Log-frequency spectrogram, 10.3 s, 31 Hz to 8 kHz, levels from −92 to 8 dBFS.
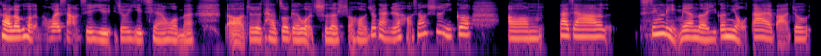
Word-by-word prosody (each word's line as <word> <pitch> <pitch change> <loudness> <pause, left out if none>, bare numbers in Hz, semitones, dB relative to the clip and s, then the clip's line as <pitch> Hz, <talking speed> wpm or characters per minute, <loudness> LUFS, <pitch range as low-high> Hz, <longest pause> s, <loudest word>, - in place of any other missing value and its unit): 她 200 - +11
都 195 0 +6
可 205 -4 +1
能 - - -20
会 190 0 +2
想 190 0 -2
起 180 -3 -1
以 155 -3 0
就 175 - -4
以 160 -3 -3
前 155 -1 -2
我 160 -2 -1
们， 75 - -3 0.4
呃， - - +2
就 170 - -5
是 165 -1 +2
她 170 +1 -2
做 170 +3 0
给 160 -1 0
我 155 -2 +2
吃 160 - -3
的 150 -2 +2
时 155 - -8
候， 155 -2 -4
就 255 - 0
感 225 -8 -1
觉 170 +3 -1
好 - - -7
像 265 +3 -2
是 320 -1 -3
一 230 - -1
个， 260 +3 +2 0.5
呃， 185 -1 +2 0.4
大 245 -1 +5
家 220 -1 +3 0.5
心 280 +2 +5
里 240 -7 +2
面 200 0 +1
的 170 -3 +2
一 170 +1 -5
个 220 +5 0
纽 215 -3 +1
带 205 -3 +3
吧， - - -2
就 175 -1 -4
190 Hz, 265 characters per minute, -24 LUFS, 165-220 Hz, 0.5 s, 她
